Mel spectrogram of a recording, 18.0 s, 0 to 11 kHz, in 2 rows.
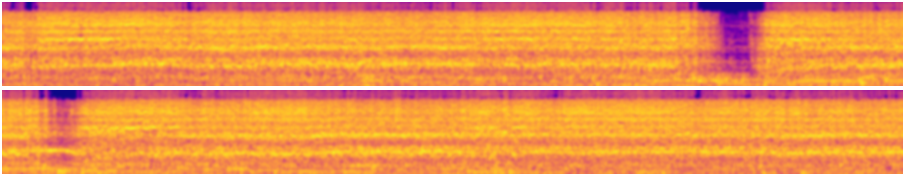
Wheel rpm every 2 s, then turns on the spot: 210, 220, 230, 130, 160, 190, 220, 230, 230.
none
